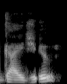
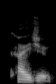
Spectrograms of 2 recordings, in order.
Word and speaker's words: kaiju: Pretty much every episode there's action with a gaiju. Yeah. I'm saying it right? Am I saying it right? It's kaiju. Yeah.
